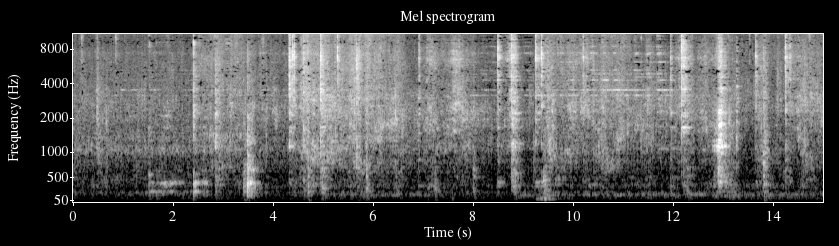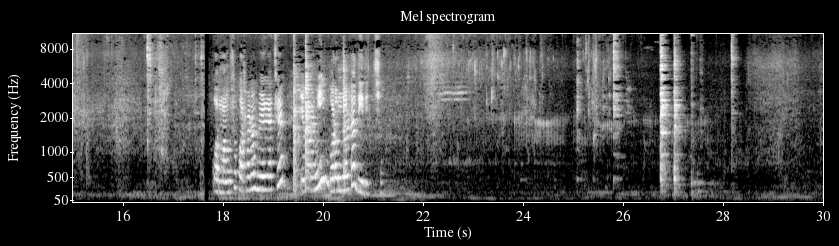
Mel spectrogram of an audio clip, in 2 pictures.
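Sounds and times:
oil sizzling: 0:00.0 - 0:19.1, 0:19.8 - 0:30.0
metal spatula scraping a pan: 0:01.4 - 0:17.6, 0:21.9 - 0:23.0, 0:24.3 - 0:30.0.

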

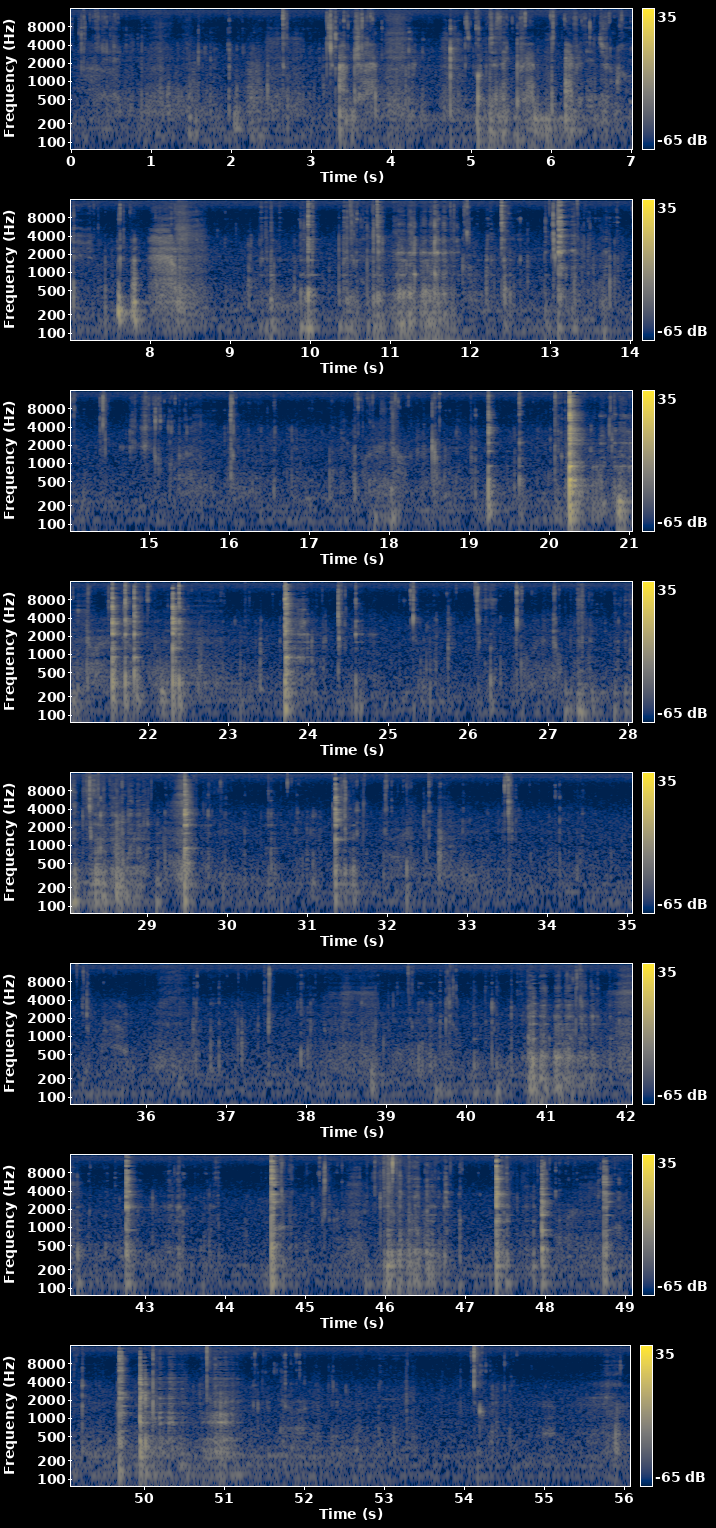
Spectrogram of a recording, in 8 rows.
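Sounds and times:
chewing: 0:00.1 - 0:03.6, 0:09.2 - 0:44.0, 0:44.6 - 0:56.0.

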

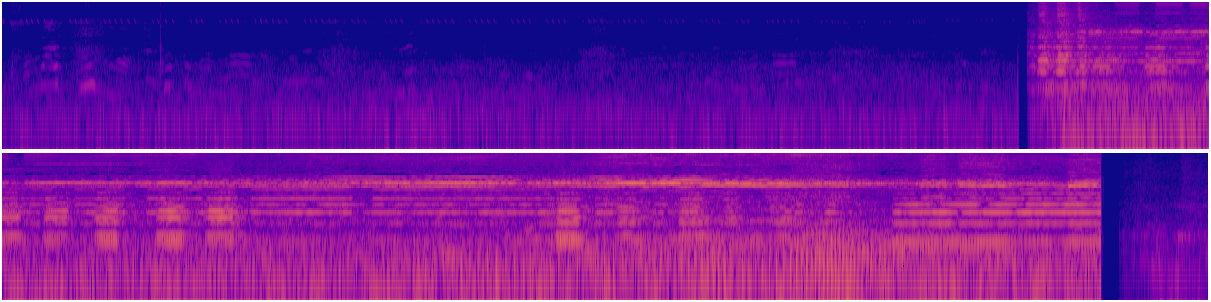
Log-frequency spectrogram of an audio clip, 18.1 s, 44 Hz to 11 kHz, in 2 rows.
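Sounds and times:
street traffic: 0:00.0 - 0:18.0
car horns honking: 0:07.7 - 0:17.4.

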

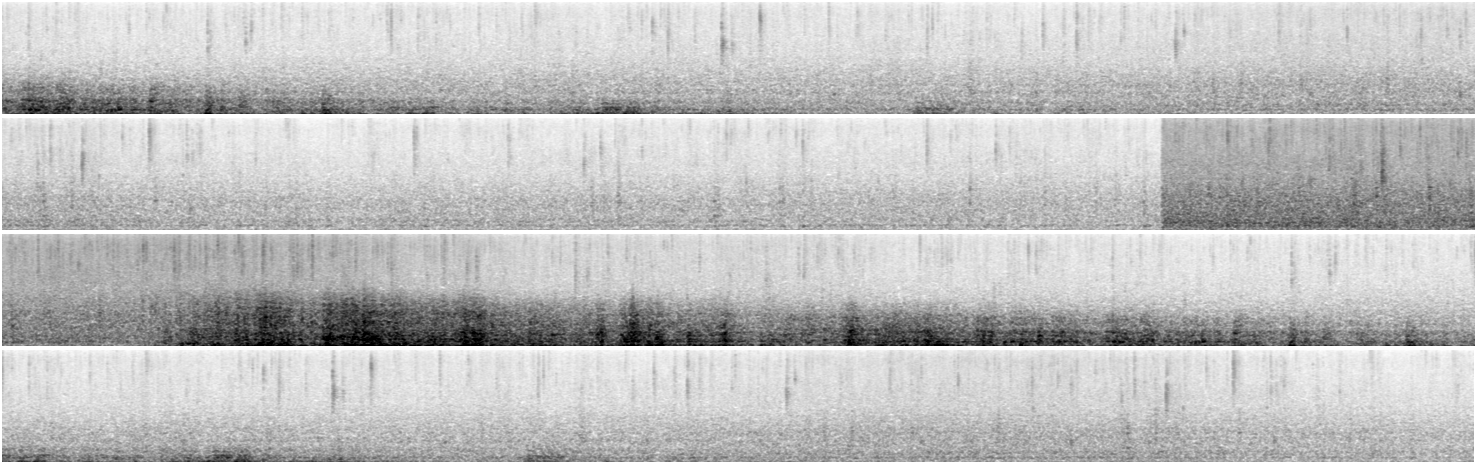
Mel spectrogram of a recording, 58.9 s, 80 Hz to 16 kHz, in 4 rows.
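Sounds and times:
thunder rumbling and cracking: 0:00.0 - 0:07.0, 0:26.4 - 0:29.8, 0:30.5 - 0:47.7
steady rain: 0:00.0 - 0:58.9.

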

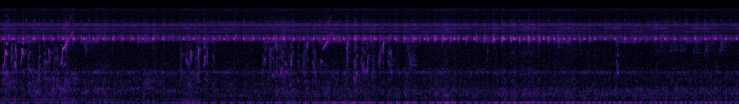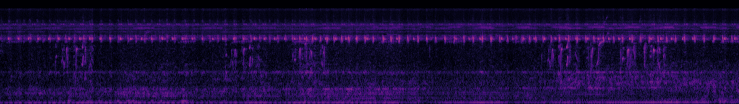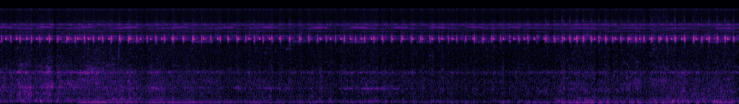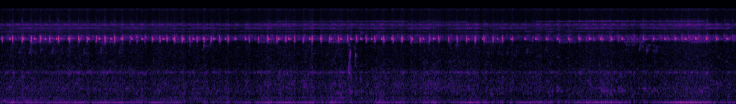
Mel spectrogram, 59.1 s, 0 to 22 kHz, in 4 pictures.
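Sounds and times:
high pulsing insect drone: 0:00.0 - 0:59.0.

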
